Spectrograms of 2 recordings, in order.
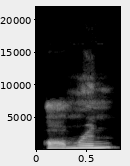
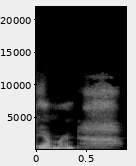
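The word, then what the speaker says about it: Amren: people pronounce that one differently I've heard them pronounce it omin which I'm like no her name is Amron so full disclosure um and as far as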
